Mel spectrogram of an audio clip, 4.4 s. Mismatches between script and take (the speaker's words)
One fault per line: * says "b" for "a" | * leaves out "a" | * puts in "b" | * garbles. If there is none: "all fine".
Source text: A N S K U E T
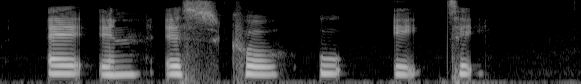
all fine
